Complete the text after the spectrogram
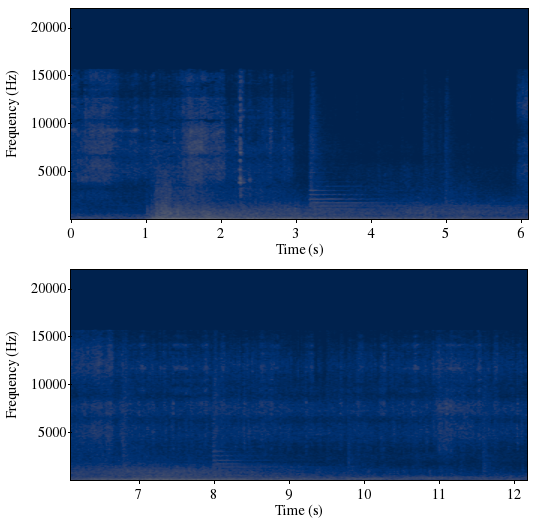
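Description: A deep rumbling roar bursts out and slowly fades.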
